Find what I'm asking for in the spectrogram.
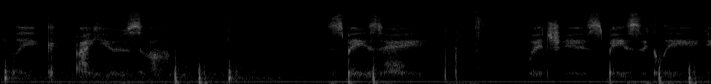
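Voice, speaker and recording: A woman is speaking. She whispers. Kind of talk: ASMR whispered rambling and venting over Minecraft gameplay. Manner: whispered, soft, rambling.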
